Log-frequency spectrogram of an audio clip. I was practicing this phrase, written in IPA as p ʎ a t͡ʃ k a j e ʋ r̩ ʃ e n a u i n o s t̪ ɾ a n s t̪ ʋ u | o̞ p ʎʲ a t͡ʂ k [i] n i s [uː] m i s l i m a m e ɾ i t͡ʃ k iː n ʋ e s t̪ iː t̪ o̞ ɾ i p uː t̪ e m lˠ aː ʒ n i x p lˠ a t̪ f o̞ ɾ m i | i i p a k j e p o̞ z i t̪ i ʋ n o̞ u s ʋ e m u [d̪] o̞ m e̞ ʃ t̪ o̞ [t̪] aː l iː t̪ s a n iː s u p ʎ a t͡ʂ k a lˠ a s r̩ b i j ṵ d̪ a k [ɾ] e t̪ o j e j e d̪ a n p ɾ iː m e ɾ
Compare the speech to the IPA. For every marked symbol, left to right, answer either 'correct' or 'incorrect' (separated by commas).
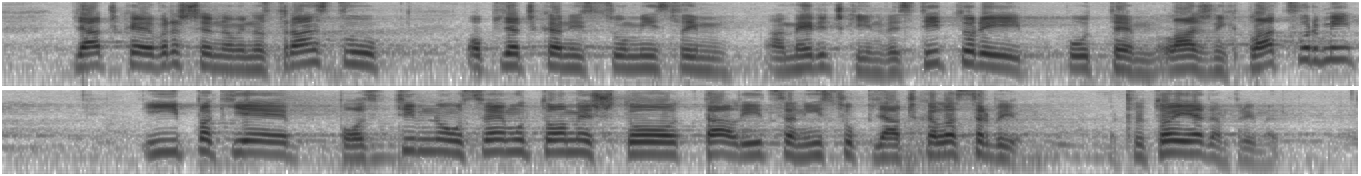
incorrect, incorrect, incorrect, correct, incorrect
